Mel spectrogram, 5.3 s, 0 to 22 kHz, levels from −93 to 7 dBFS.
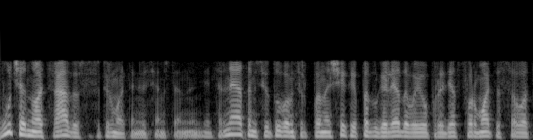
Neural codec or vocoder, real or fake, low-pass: none; real; 3.6 kHz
